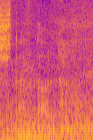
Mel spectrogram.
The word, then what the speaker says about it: Штендаль: Сейчас видите кадры из Штендаля, правильно говорить Штендаль, и мы стояли буквально минуту или меньше там, потому что поезд задержался минут на 15 минимум.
